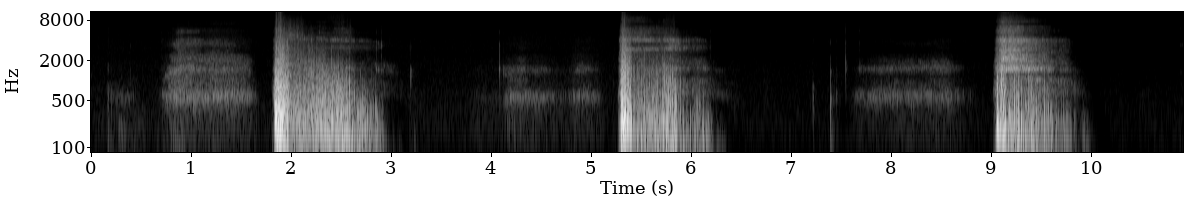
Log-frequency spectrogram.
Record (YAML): exhalation_length: 10.9 s
exhalation_amplitude: 32768
exhalation_signal_mean_std_ratio: 0.26
survey_phase: beta (2021-08-13 to 2022-03-07)
age: 18-44
gender: Female
wearing_mask: 'No'
symptom_cough_any: true
symptom_new_continuous_cough: true
symptom_runny_or_blocked_nose: true
symptom_shortness_of_breath: true
symptom_fatigue: true
symptom_headache: true
symptom_other: true
symptom_onset: 5 days
smoker_status: Ex-smoker
respiratory_condition_asthma: false
respiratory_condition_other: false
recruitment_source: Test and Trace
submission_delay: 1 day
covid_test_result: Positive
covid_test_method: RT-qPCR
covid_ct_value: 20.3
covid_ct_gene: ORF1ab gene
covid_ct_mean: 20.6
covid_viral_load: 170000 copies/ml
covid_viral_load_category: Low viral load (10K-1M copies/ml)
